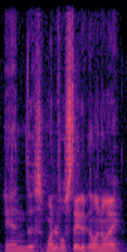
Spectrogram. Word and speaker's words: Illinois: this wonderful state of Illinois Illinois there's an S at the end but you don't say it you don't pronounce it uh the town I'm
